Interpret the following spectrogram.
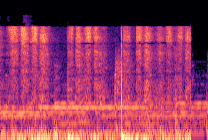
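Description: Pen-scribbling sound effect, a scratchy rustle of writing that cuts off near the end, over background music with sustained tones.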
